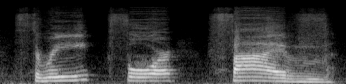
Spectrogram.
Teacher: I said 5 with a voiced V.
